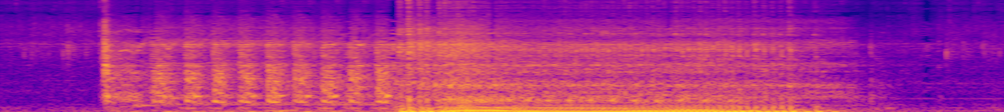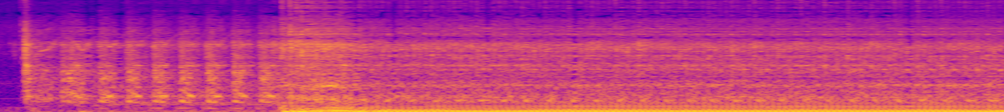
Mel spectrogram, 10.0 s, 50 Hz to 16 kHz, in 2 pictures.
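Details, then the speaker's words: Honda 115 hp fuel-injected outboard on flush muffs after VST fuel system service: starter cranks about four beats a second, engine catches and dies, then second crank settles into steady idle. "All right, she might take a little to start up, but we'll see what we can do."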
